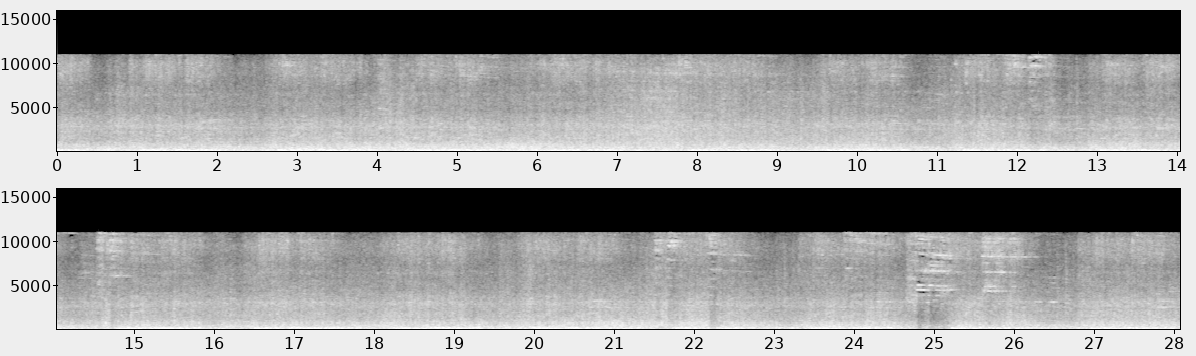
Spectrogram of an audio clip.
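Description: Freight train of enclosed autorack cars passing at trackside: the loud, steady sound of steel wheels rolling over the rails, car after car.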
